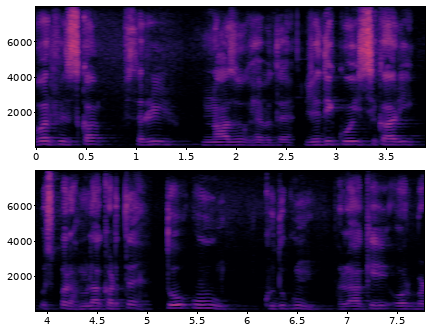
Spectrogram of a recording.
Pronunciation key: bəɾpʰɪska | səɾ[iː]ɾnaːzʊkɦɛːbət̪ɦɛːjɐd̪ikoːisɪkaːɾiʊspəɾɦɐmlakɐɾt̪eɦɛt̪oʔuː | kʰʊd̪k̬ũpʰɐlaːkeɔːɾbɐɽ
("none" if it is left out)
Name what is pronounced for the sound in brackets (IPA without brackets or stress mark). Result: iː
